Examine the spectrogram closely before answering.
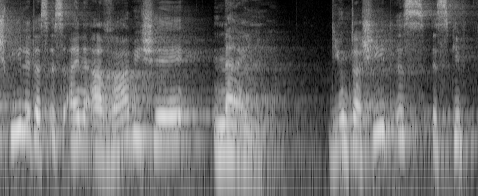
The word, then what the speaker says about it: nay: Die Unterschied ist, es gibt, weil andere, man nennt Nei, das ist in der Türkei. In der Türkei, man also nennt Nei, Nei, Nei und schreibt man das N-E-Y, aber das Arabische ist Nai, ist mit N-A-Y.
